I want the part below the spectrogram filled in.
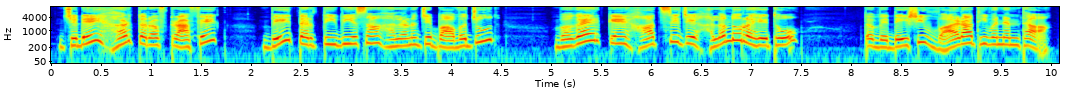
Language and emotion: Sindhi, surprised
